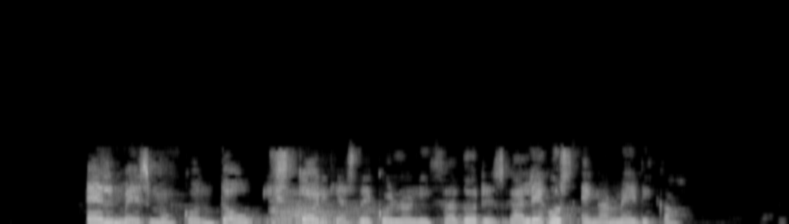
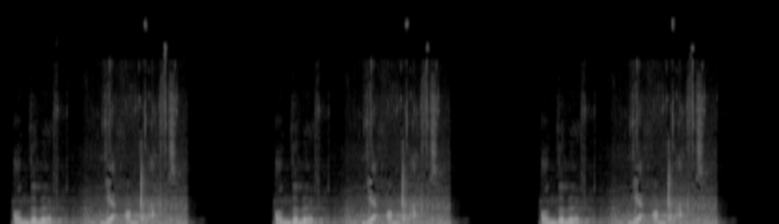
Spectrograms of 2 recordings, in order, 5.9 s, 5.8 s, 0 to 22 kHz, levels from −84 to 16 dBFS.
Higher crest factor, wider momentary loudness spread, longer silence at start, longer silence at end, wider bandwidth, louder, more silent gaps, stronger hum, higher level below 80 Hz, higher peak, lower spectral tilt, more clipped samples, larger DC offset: about the same, 16 dB vs 18 dB; second, 8 LU vs 11 LU; first, 0.65 s vs 0.1 s; first, 0.8 s vs 0.45 s; second, 7.8 kHz vs 16.5 kHz; first, -18 LUFS vs -31 LUFS; second, none vs 1.56-2.04 s, 3.54-4.04 s; neither; second, -64 dBFS vs -46 dBFS; first, -2 dBFS vs -12 dBFS; second, -3 dB/octave vs -6.5 dB/octave; neither; neither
